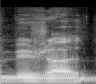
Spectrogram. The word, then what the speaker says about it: Bujold: aussi un à mike bujold du joug jo bio j ol d c'est toujours comme ça quand mike budget peut-être que certaines prononce bujold en ce temps bay -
